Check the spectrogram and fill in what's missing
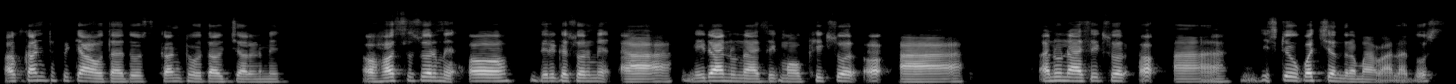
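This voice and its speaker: A man's voice: fairly high pitch, unhurried, gravelly, smooth, no room sound. A man teaching a lesson for exam preparation, who asks questions and answers them himself and keeps calling the viewer his friend. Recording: dull, lo-fi recording.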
